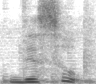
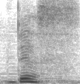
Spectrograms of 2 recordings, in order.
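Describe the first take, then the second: First: The final u vowel is clearly pronounced. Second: The final u vowel is dropped entirely. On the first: The speaker calls it wrong. "this is written as desu" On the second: The speaker calls it right. "in spoken Japanese we pronounce it as this"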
